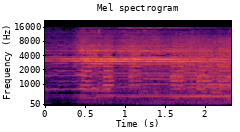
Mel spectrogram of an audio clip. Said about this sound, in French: Sur les Champs-Élysées, encadrés par un important dispositif de sécurité, les supporters auront donné de la voix jusqu'à tard dans la soirée sans incident majeur, à grand renfort de drapeaux et de klaxons.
